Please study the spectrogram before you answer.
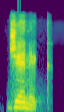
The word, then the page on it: genic: Indian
